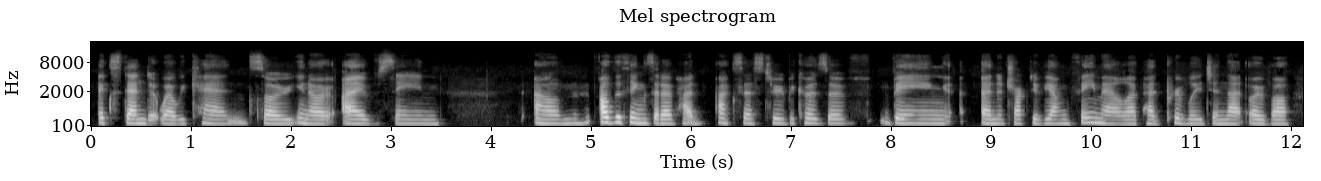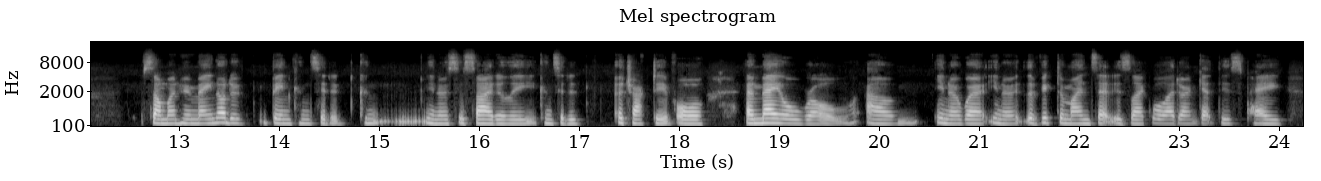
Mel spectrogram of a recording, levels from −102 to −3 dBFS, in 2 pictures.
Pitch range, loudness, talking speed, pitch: 190-210 Hz, -30 LUFS, 160 wpm, 195 Hz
